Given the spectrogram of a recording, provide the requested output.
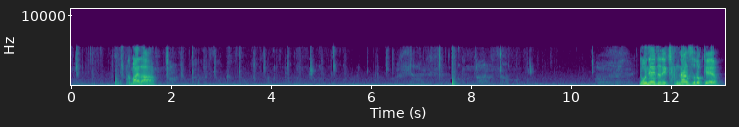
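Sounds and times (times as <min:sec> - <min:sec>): chewing mouth smacks: 0:00.0 - 0:09.8.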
